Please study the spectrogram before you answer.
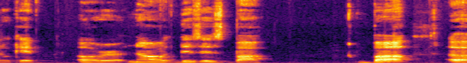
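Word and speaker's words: باء: Or now this is ba. Ba makhraj is lips pressed together and released.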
